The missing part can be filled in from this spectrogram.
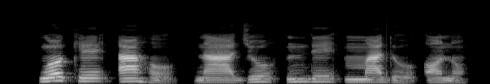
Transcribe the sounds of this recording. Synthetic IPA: ŋʷo˦ke˦a˦ɦʊ̰˨ | na˨a˨d͡ʒʊ˦n̩˦dɪ˦m̩˦ma˦dʊ˨ɔ˦nʊ˦

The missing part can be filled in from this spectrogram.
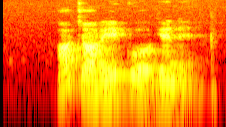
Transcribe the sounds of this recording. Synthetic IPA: ɔ˦t͡ʃɔ˨ɾɪ˨ɪ˦ku˦o˨ɡe˦nḛ˨

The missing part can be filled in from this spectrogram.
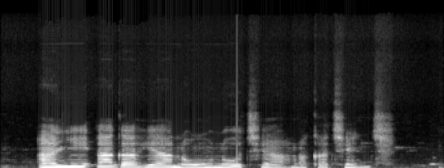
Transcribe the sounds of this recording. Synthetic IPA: a˨ɲɪ˦a˦ɡa˦ɣja˦nɔ˨ŋʷʊ˦no˦t͡ʃi˦a˨ma˨ka˨t͡ʃi˦n̩˨t͡ʃi̥˨

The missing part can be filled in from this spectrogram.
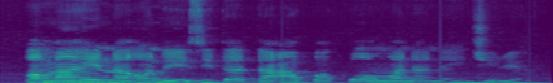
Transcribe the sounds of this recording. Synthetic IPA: ɔ˦ma˦ɣɪ˦na˨ɔ˦n˨e˨e˨zi˦da˨ta˦ʔa˦kʷa˨kʷɔ˦ɔ˦ŋʷa˦na˨na˨ɪ˨d͡ʒi˦ɾi˨a˨

